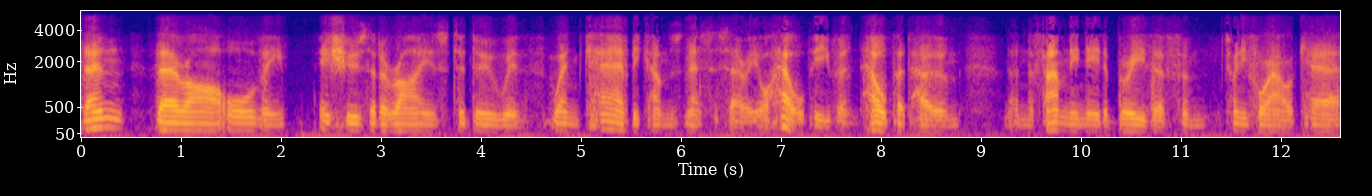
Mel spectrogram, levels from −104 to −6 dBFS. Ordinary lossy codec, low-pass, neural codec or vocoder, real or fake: AAC, 24 kbps; 5.4 kHz; none; real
